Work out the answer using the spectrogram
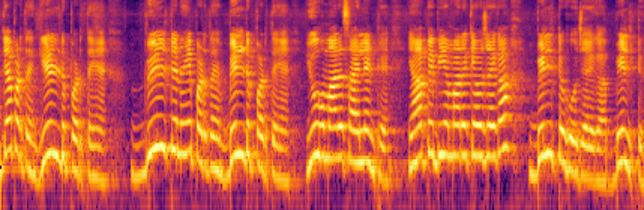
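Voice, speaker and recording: A woman teacher giving an online lesson, repeatedly asking a question and then answering it herself, with frequent hesitations and self-corrections. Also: high voice. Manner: drills by asking and answering her own questions. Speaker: channel host.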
